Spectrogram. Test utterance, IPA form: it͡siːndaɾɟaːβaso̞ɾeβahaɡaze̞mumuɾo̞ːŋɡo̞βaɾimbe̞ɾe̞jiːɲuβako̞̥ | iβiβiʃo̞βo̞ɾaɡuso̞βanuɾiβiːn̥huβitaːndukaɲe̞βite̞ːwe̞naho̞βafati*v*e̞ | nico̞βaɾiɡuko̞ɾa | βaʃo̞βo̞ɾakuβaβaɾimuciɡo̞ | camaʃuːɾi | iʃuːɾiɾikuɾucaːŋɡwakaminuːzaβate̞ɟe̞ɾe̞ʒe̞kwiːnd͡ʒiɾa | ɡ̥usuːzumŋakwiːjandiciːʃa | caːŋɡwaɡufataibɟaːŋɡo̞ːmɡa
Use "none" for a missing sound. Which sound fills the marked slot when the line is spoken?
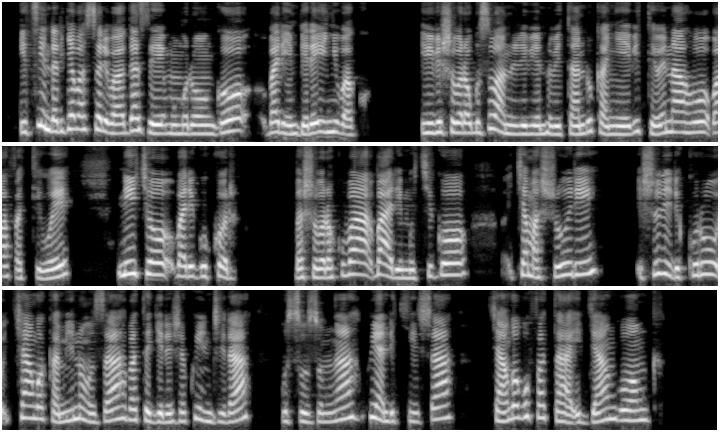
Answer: w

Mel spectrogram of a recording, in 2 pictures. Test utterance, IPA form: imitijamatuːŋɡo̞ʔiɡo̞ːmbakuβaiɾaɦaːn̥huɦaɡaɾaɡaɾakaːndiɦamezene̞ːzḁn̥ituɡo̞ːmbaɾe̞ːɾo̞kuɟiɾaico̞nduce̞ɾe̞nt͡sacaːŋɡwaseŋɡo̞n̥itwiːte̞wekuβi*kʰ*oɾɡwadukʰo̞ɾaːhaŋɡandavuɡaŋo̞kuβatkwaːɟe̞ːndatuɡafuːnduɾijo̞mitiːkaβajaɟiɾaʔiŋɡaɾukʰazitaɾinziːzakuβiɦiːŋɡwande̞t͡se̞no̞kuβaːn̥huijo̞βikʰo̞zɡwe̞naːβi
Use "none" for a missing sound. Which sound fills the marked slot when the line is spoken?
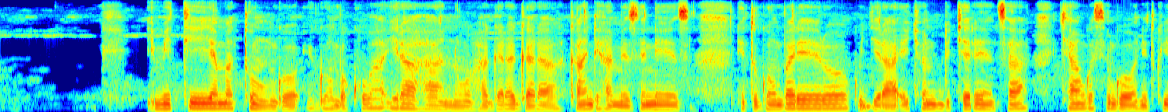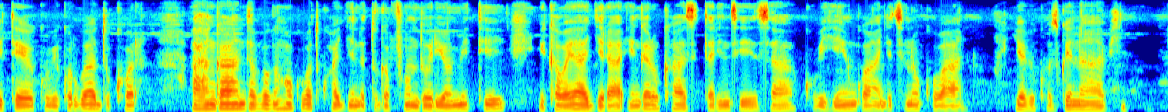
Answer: k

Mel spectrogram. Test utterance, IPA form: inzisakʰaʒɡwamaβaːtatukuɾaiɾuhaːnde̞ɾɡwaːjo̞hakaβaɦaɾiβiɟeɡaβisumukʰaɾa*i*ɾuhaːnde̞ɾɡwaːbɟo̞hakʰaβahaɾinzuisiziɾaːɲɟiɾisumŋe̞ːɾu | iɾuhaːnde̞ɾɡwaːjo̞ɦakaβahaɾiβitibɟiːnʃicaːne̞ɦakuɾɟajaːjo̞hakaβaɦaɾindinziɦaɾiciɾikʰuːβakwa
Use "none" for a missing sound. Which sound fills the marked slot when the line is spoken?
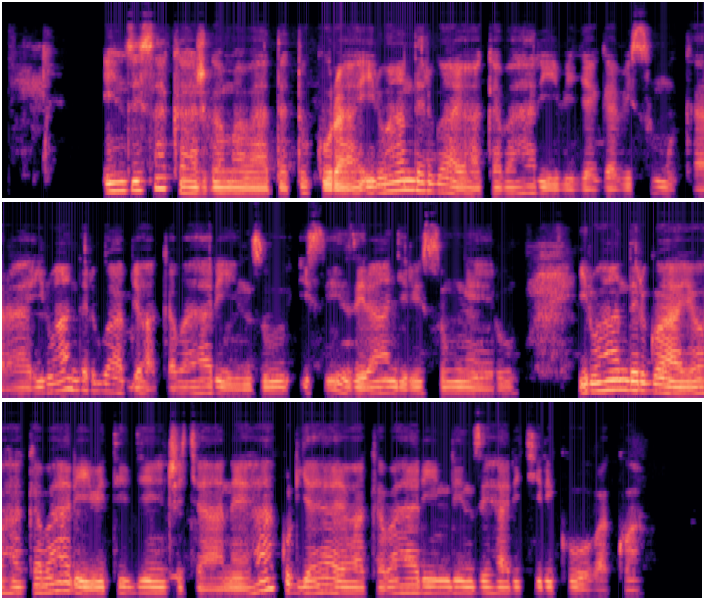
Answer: i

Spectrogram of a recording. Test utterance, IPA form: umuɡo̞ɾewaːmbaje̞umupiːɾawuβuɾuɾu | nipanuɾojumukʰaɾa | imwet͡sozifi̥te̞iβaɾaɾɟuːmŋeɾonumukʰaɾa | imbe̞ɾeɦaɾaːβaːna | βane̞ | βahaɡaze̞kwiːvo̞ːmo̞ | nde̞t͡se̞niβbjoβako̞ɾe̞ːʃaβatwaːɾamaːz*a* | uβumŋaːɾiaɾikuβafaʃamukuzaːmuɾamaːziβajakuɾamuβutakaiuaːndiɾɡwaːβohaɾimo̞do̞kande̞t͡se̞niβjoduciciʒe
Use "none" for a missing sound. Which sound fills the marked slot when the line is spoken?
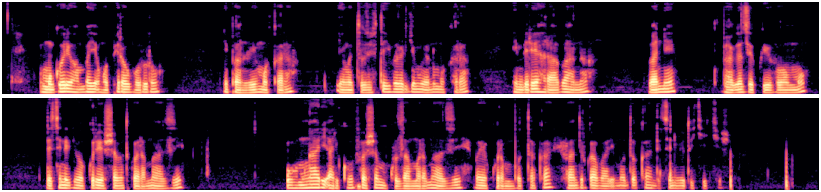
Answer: i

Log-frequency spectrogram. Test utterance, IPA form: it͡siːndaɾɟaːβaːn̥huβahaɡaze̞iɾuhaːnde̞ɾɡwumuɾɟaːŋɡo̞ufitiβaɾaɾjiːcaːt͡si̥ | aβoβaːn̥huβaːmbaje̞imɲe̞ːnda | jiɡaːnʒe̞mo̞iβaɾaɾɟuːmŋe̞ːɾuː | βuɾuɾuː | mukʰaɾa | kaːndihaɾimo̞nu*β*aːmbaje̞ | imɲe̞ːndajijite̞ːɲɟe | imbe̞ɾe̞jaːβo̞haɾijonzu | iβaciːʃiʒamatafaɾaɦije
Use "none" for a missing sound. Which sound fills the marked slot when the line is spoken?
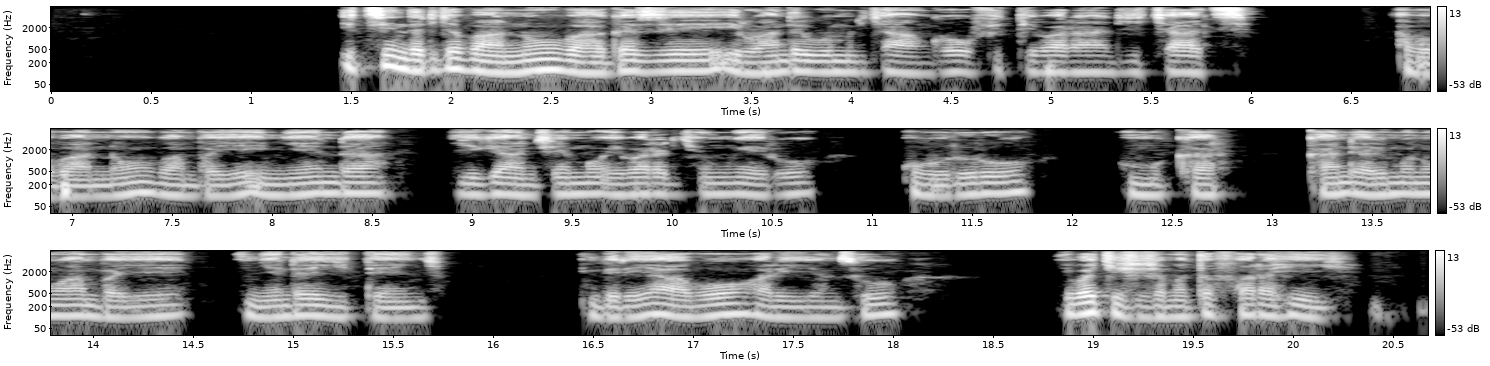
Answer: w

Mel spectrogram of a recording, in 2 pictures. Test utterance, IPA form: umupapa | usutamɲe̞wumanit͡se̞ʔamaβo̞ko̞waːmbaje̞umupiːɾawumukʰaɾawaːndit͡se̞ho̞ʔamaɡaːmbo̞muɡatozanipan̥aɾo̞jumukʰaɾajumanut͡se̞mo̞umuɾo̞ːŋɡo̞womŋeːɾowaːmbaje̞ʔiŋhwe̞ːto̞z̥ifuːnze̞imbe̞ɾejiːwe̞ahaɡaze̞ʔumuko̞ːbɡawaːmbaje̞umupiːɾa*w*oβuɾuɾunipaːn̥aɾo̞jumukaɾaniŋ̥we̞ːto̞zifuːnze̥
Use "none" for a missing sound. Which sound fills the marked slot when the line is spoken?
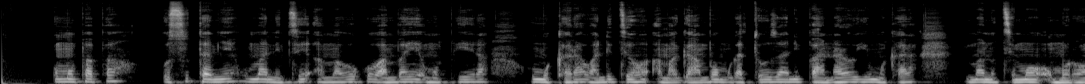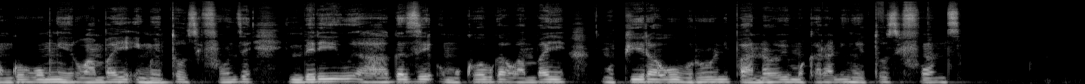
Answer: w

